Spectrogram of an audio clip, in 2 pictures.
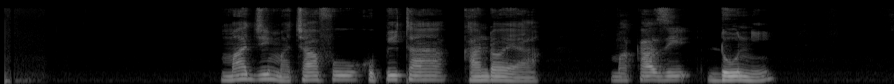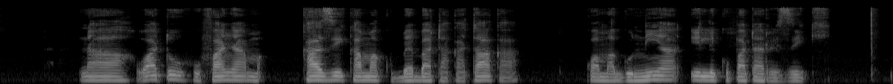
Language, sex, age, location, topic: Swahili, male, 18-24, Nairobi, government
